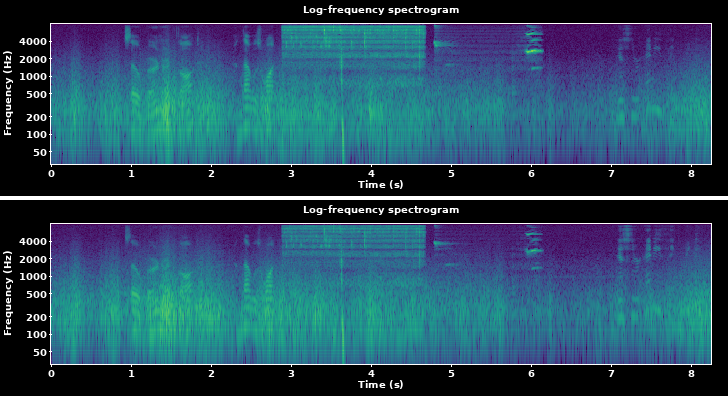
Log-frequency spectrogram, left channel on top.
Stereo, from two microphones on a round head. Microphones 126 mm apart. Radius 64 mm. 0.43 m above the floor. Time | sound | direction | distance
0.9 | a man speaking | 65° left (ahead or behind) | ?
2.9 | a running tap | 45° left (ahead or behind) | ?
4.8 | a squeak | 65° left (ahead or behind) | ?
7.1 | a man speaking | 40° right (ahead or behind) | ?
